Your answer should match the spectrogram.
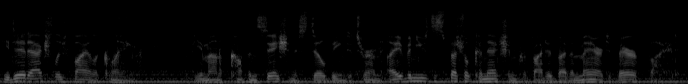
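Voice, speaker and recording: Man acting a fast-talking diligent investigator. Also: on the low side, animated, background noise, natural voice. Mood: businesslike. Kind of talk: video game voice acting.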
